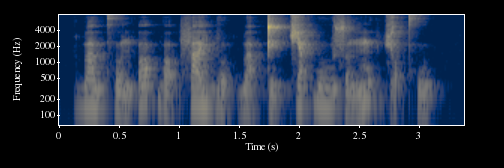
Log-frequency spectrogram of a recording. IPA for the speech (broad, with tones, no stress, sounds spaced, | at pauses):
b a˧ w kʰ o˨˩ n ʔ ɔː˦˥ k̚ w ɔ˨˩ ʔ f a˧ j b oː˨˩ k̚ b a˨˩ p̚ t u˨˩ ʔ t͡ɕ a˦˥ p̚ w uː˧ s o˩˦ n m o˥˩ k̚ t͡ɕ ɔ˨˩ ʔ kʰ w u˨˩ k̚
